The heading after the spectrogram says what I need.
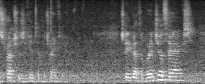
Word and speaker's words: trachea: The triacha? Or I know how to spell it. I'm just forgetting how to Go ahead and say spell it. it. T-R-A-C. Trachea? Trachea.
